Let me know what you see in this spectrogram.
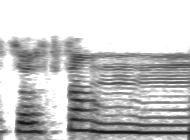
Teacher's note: it's mim mushaddad. So it should be given a nasal sound.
